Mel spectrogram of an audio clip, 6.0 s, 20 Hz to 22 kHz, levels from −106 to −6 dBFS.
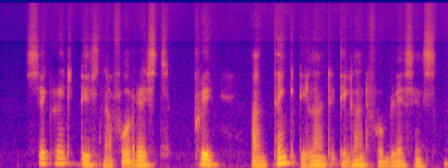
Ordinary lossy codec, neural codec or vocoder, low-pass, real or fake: Opus, 32 kbps; autoencoder, 48 kHz, 32 numbers a frame, DAC-VAE, trained on Japanese speech; 19.8 kHz; fake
